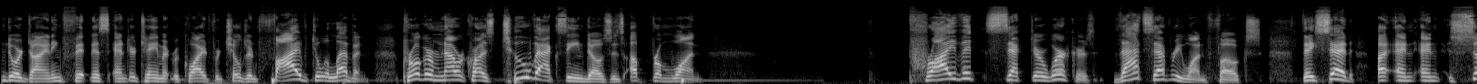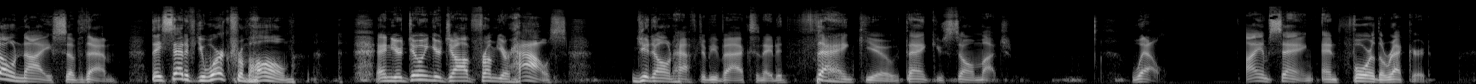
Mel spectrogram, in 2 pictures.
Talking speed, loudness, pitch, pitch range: 140 wpm, -21 LUFS, 170 Hz, 140-195 Hz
